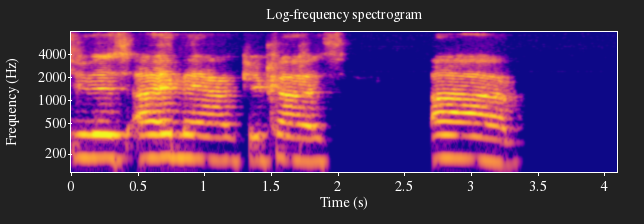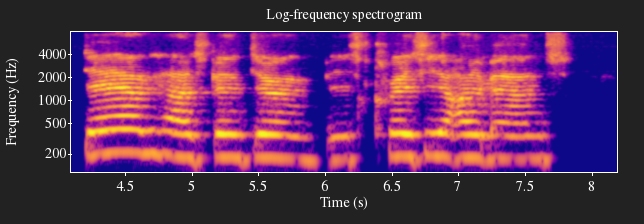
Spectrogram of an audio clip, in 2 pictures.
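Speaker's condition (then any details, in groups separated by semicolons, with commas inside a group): Down syndrome; congenital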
